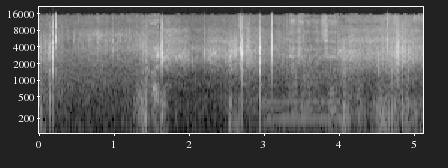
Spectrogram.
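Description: A fishing reel clicks and whirs.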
